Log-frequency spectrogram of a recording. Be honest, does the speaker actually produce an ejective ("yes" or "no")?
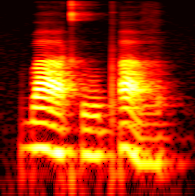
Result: yes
